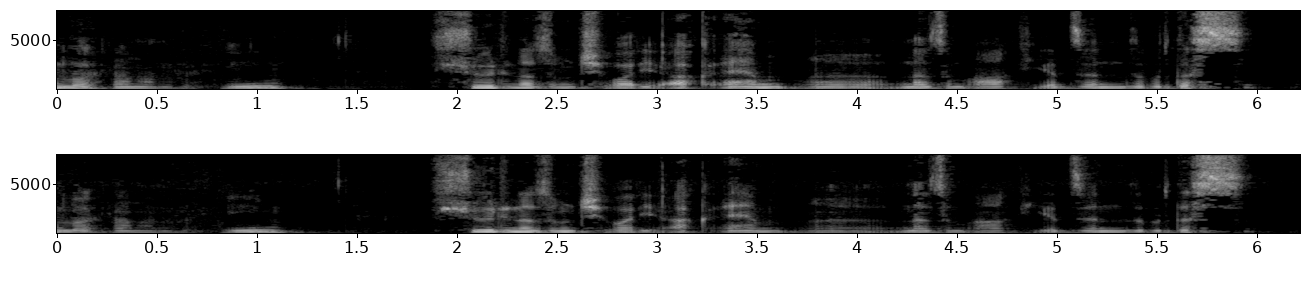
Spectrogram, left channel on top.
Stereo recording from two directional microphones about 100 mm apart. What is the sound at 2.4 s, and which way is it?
Speech, 25° left (ahead or behind).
